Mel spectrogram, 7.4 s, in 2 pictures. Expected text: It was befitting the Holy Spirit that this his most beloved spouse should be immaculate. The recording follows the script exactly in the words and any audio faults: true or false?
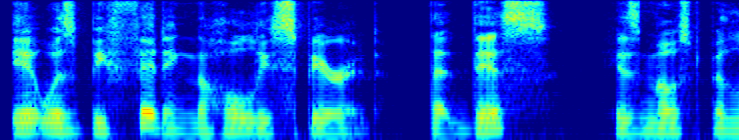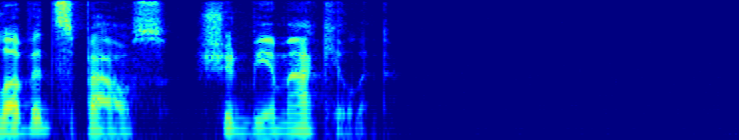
true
